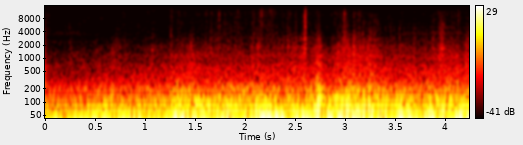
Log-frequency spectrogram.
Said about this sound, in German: Windböen mit Geschwindigkeiten von über 12 Metern die Sekunde – und nahezu horizontal fallendem Regen.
